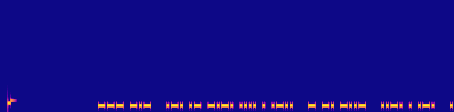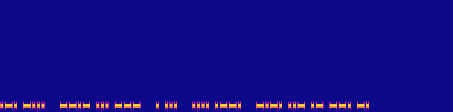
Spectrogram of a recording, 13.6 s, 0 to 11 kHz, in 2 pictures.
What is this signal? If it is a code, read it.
Morse code, heard as a keyed tone, about 36 wpm, 700 Hz. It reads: OK RACHEL TNX FER FB QSO ES HP CUAGN
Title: K1USN SST QSO Practice 35wpm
